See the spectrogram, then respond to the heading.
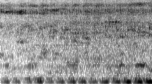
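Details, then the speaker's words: Classic Dodge Charger at idle: steady running with a quick, even tapping that keeps pace with engine speed, a massive exhaust valve issue. "the uh tree is jumping up and down because I have a massive issue on the exhaust valve"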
